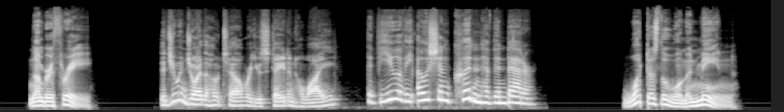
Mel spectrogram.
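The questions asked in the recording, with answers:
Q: What does the woman mean?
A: The hotel's ocean view was excellent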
